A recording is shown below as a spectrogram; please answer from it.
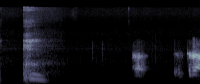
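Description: Voices only: a short vocal sound, then a pause of about a second, then a caller's voice coming in over a telephone line near the end.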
